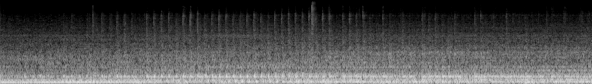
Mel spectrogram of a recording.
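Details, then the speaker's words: 1965 Ford Mustang coupe, cold, lugged in third gear: steady drone with fast rough knocking rattle under load; input-RPM specific, vanishes with clutch in; suspected flywheel-to-transmission/clutch assembly vibration, not confirmed. "And that noise comes back. It's definitely input RPM specific. So I can put the clutch in. Goes completely away."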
